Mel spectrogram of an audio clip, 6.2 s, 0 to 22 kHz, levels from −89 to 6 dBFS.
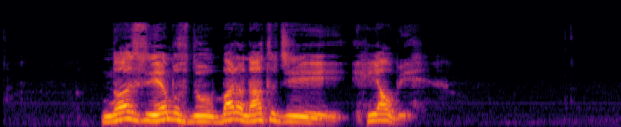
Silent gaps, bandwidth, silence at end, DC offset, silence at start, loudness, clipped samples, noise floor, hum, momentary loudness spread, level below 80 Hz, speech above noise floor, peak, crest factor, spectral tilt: none; 11.5 kHz; 2.1 s; under 0.1%; 1.05 s; -18 LUFS; under 0.1%; -72 dBFS; none; 12 LU; -60 dBFS; 54 dB; -2 dBFS; 18 dB; -6.5 dB/octave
